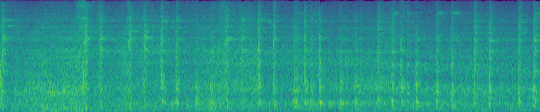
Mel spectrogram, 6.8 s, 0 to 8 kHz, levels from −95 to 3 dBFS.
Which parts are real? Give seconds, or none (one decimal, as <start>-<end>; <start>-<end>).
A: 0.0-6.8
